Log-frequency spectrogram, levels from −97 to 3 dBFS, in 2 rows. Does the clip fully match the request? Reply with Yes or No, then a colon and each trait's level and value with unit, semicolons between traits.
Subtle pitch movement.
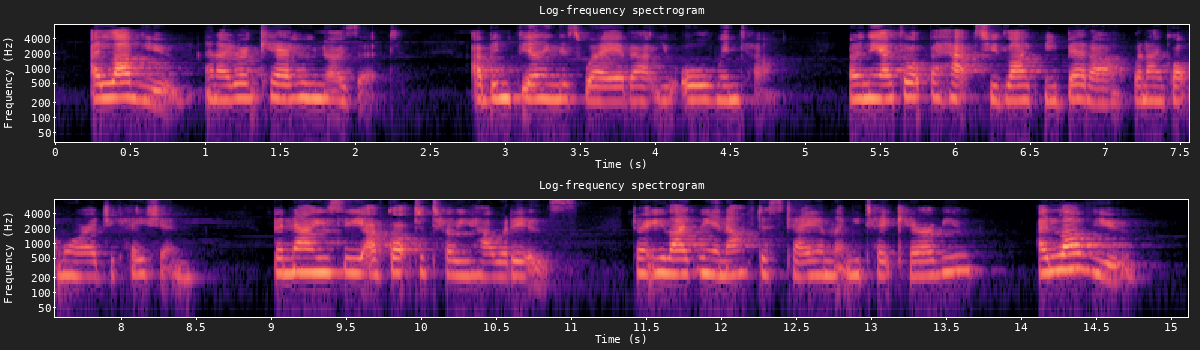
Yes: narrow, 2.1 semitones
